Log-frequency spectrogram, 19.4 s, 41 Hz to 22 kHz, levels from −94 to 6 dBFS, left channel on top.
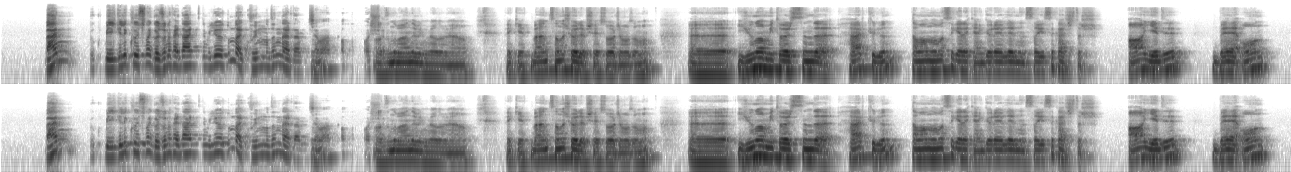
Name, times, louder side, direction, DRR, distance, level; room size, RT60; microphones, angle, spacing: voice 1, 0.7-1.1 1.6-4.9 5.5-5.7, left 4 dB, 65° left, 13 dB, 1.0 m, -23 dB
voice 2, 5.6-9.8 10.3-16.4 16.9-17.7 18.2-18.9, equal, ahead, 6 dB, 1.0 m, -20 dB
18.0 x 13.0 x 2.3 m, 0.36 s
head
